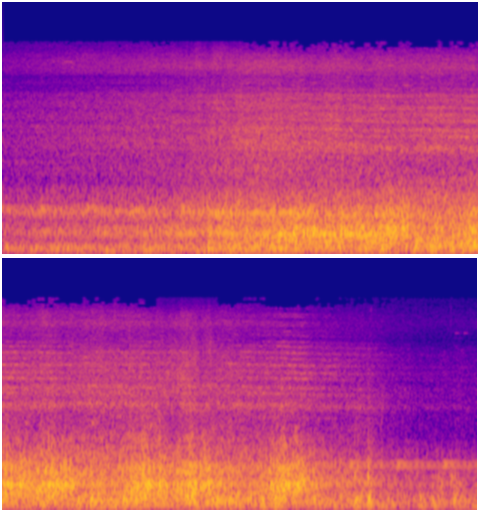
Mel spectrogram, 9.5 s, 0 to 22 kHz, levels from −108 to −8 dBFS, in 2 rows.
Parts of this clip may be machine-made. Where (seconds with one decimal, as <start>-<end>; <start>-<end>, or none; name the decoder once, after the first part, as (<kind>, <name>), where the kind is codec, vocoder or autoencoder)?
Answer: 1.7-2.4 (codec, HILCodec); 6.3-6.9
